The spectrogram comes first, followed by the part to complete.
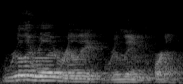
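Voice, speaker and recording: A man's voice: medium pitch, very animated, quick pace, warm tone. A young man coaching students on admissions essays, talking energetically and repeating words for emphasis. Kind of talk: instructional talk to camera. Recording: very echoey room.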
